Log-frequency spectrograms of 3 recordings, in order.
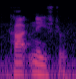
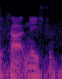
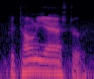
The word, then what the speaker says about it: Cotoneaster: Cotoneaster. Don't say Cotoneaster. Cotoneaster parnyii. Now this one is also Cotoneaster parnyii, but it had all this growth coming out.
